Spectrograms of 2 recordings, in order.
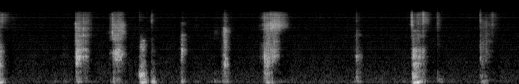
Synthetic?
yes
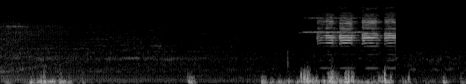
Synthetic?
no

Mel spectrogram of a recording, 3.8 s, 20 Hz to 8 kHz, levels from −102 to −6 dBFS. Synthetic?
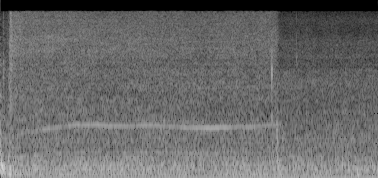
yes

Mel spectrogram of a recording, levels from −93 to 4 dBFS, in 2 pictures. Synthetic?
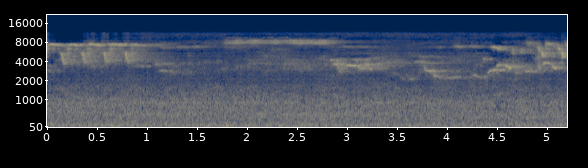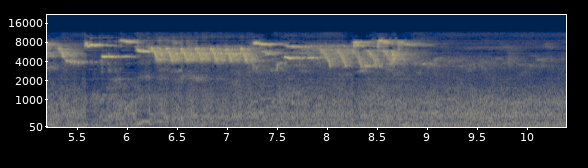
yes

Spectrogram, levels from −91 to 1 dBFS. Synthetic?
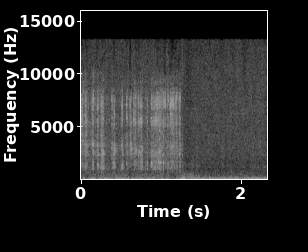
no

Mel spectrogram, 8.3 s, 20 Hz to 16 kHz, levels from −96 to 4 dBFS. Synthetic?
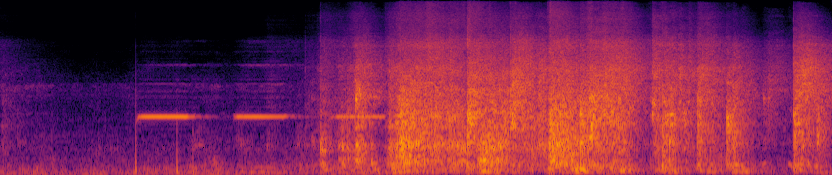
yes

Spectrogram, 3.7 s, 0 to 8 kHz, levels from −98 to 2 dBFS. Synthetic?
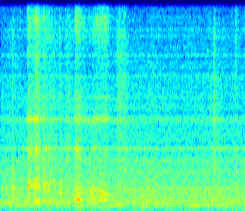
yes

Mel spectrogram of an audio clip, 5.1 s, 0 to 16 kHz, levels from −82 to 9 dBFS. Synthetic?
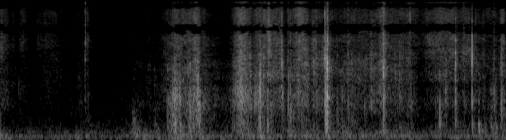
no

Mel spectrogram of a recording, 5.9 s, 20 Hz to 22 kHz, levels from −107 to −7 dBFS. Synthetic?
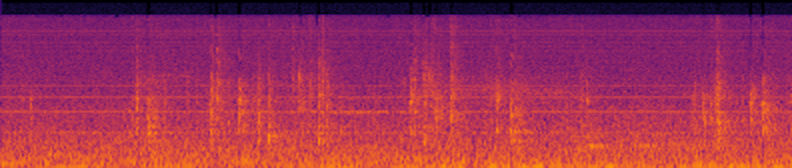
no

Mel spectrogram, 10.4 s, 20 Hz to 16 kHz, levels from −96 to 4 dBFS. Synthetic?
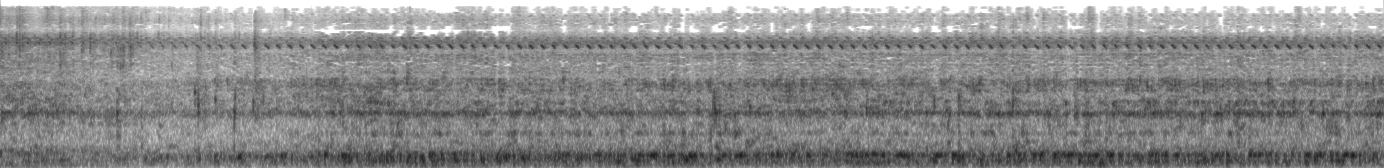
no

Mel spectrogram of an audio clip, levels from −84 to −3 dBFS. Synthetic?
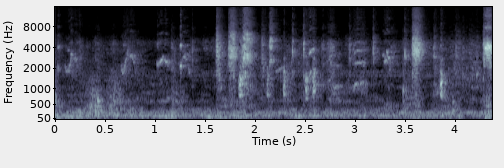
no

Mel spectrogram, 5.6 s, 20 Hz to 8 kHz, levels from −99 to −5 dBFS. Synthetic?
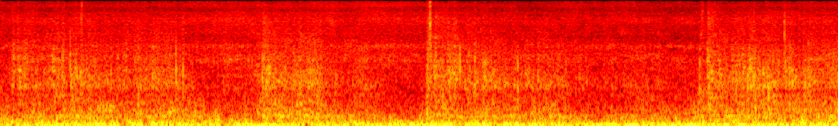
yes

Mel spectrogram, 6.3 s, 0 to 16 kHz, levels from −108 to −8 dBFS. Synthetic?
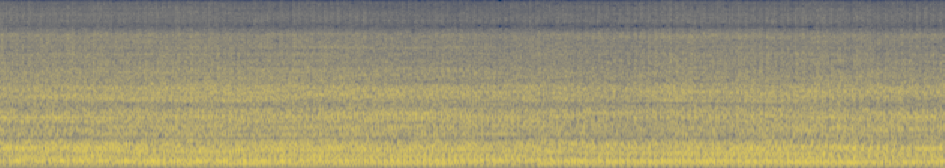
no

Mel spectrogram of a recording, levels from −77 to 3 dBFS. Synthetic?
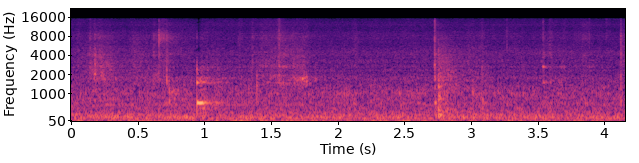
yes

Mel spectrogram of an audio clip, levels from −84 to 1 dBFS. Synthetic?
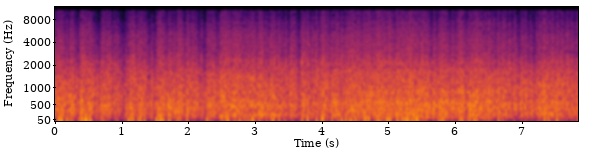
no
